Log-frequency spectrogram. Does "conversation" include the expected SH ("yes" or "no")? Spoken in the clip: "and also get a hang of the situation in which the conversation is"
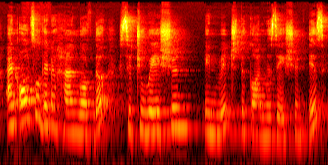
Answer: yes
